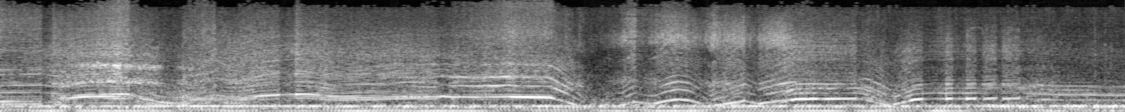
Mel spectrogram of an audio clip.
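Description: A car engine revs up and down hard while drifting.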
